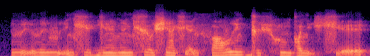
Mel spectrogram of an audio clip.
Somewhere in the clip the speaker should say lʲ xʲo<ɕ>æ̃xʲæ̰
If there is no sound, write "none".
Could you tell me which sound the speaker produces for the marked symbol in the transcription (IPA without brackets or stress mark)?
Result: ɕ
